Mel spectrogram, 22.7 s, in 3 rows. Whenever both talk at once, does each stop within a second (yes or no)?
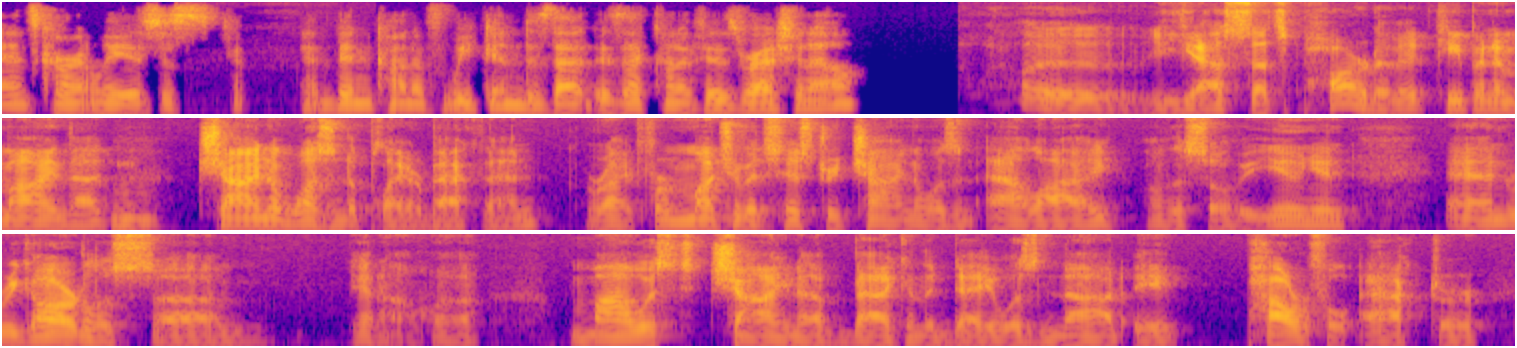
yes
